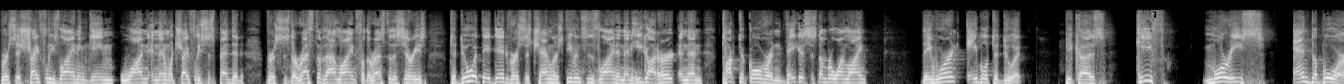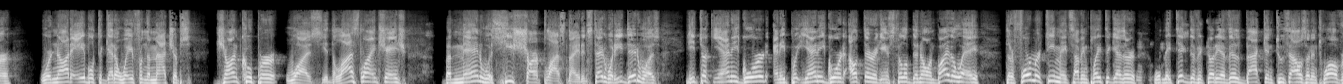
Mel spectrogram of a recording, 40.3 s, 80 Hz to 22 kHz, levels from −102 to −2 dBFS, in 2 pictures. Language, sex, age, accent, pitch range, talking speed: English, male, 40-59, American, 150-195 Hz, 180 wpm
